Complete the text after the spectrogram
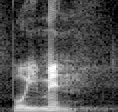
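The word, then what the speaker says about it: poimen (ποιμήν): Poimen. Ya no se le va a olvidar esta que parece N, ¿verdad? Se pronuncia como E poimen.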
